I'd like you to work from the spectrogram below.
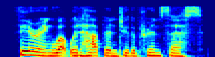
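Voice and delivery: plain reading voice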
